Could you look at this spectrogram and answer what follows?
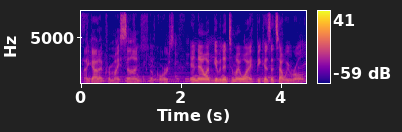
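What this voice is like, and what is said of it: Stuffy, sick-sounding voice. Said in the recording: “we have a killer cold that is running through the Green household, and you can probably tell from my voice, I am just now getting better.”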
